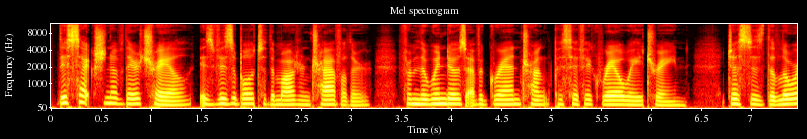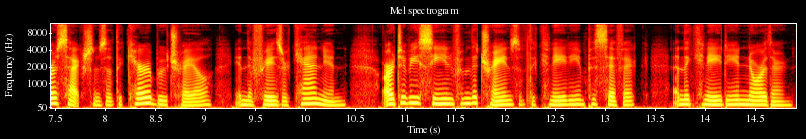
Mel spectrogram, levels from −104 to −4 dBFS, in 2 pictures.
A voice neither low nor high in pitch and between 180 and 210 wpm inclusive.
Yes: medium, 175 Hz; average, 195 wpm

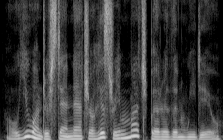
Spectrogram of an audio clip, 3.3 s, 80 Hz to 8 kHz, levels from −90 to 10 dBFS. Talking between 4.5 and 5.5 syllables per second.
Yes: 5.4 syllables/s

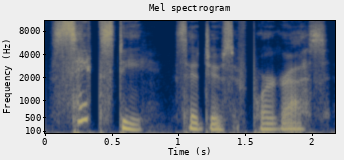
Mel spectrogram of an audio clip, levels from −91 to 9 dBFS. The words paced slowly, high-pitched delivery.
No: slow, 110 wpm; medium, 180 Hz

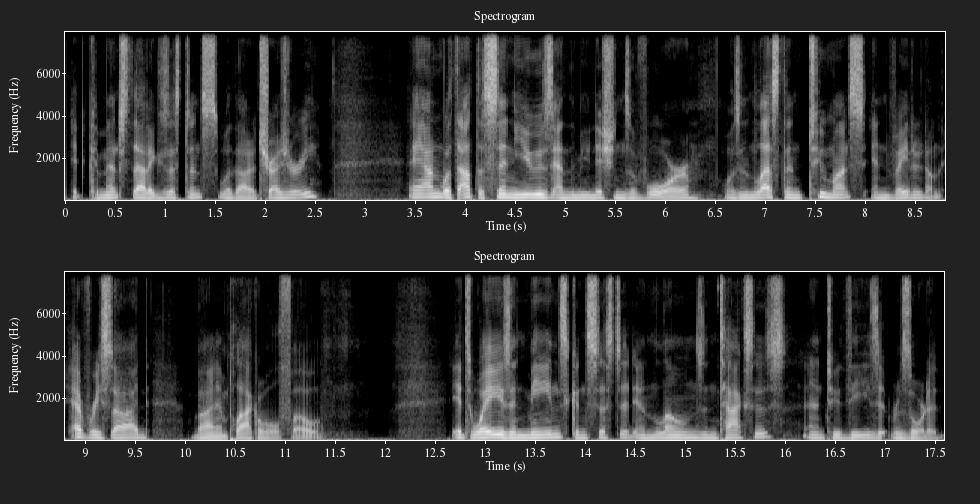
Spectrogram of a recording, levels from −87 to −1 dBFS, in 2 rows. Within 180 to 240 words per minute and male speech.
No: average, 150 wpm; male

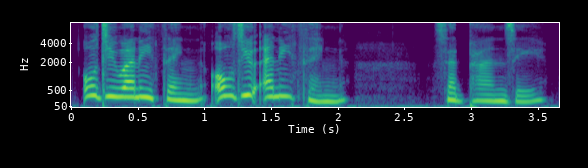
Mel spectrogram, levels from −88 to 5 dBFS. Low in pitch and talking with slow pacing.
No: high, 225 Hz; slow, 115 wpm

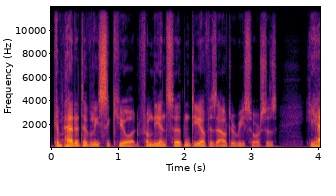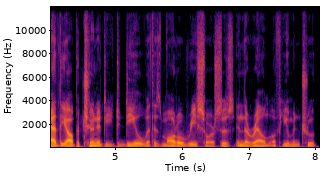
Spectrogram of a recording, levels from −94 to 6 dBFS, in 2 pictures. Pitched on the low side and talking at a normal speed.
Yes: low, 100 Hz; average, 185 wpm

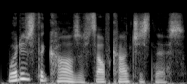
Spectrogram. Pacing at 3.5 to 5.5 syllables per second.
No: 5.9 syllables/s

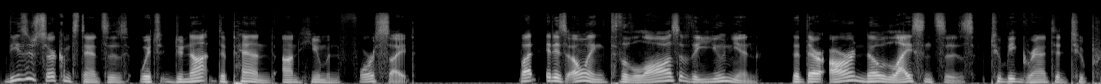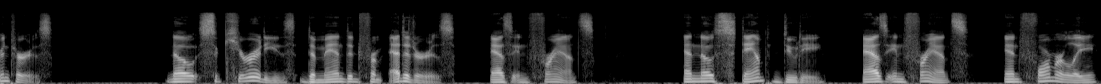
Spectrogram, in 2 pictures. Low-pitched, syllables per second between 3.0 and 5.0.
Yes: low, 120 Hz; 4.6 syllables/s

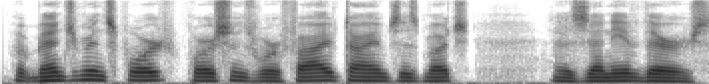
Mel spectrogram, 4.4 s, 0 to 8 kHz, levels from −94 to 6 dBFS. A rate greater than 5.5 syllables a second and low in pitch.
No: 4.9 syllables/s; low, 130 Hz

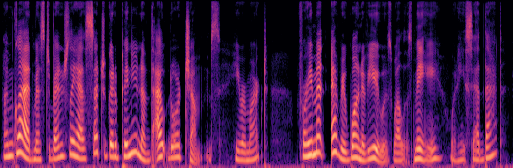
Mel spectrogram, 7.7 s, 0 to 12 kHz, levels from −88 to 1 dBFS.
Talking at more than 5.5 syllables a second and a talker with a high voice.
Yes: 5.7 syllables/s; high, 215 Hz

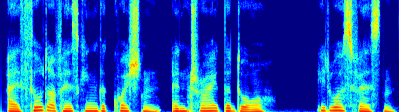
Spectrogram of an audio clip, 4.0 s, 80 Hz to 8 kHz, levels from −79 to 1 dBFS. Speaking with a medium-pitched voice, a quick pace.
No: medium, 180 Hz; average, 195 wpm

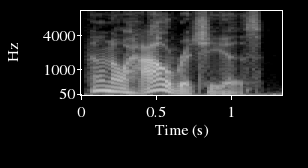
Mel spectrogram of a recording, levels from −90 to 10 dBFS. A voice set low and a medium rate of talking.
No: low, 125 Hz; fast, 315 wpm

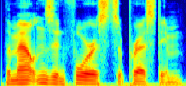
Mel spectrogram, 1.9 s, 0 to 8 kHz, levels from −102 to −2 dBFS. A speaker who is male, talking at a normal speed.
Yes: male; average, 195 wpm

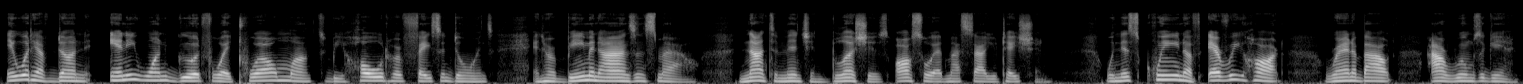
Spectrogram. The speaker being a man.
No: female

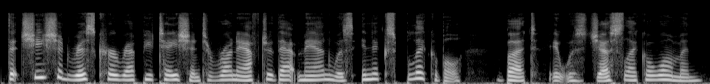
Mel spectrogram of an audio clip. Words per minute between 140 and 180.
Yes: average, 170 wpm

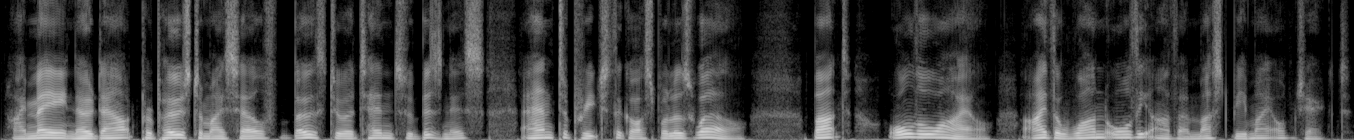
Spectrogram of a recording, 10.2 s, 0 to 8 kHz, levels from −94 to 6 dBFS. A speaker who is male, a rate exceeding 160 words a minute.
Yes: male; average, 190 wpm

